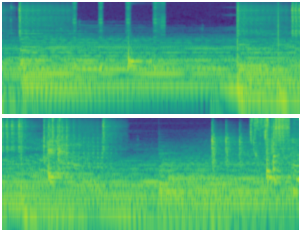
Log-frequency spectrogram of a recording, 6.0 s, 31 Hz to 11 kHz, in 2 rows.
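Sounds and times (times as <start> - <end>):
modern glitchy piano logo: 0.2 - 5.9.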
